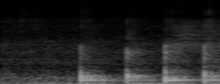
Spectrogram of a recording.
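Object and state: Hollow-sounding baked sourdough loaf.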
